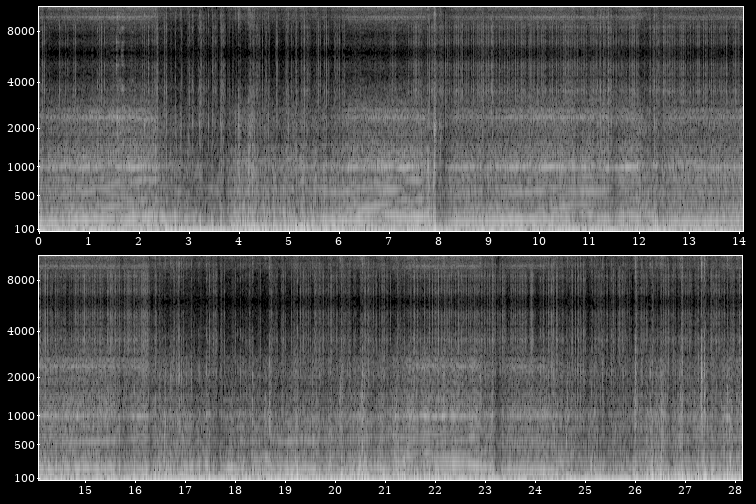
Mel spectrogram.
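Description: Car engine heard from inside the cabin, pulling hard through the gears: its pitch climbs steadily, then drops back several times as it shifts or lifts, over a constant low road and wind rumble.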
